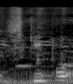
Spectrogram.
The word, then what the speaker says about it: Schiphol: How do you pronounce that? Schiphol or Schiphol?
